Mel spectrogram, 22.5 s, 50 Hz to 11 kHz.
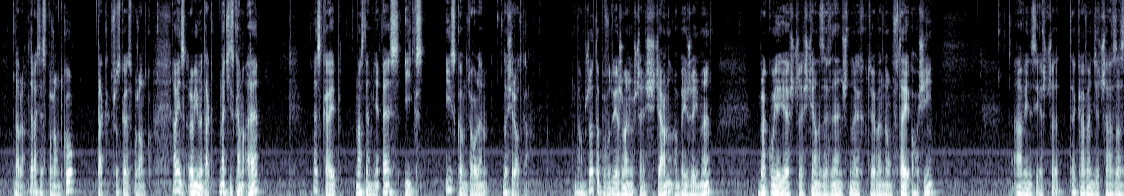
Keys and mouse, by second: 2.6-5.1 drag, 5.1 e, 7.6 s, 10.1 click, 11.0 middle click, 13.2 z.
